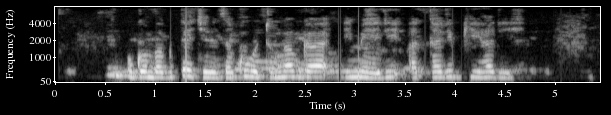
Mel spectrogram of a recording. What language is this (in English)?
Kinyarwanda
